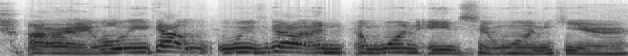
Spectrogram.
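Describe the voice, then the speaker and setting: Very wide pitch swings mark this animated voice with a Midwestern American accent. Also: woman. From Ohio. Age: 30s. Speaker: streamer. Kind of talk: casual chat. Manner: soft-spoken.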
